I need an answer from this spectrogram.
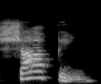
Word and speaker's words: shopping: form of shop shopping we always stress the first syllable so it's shopping dancing hiking okay and when we stress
